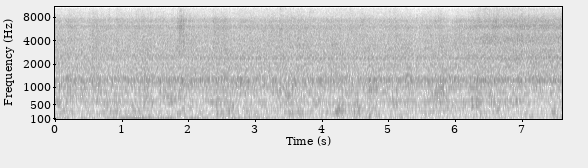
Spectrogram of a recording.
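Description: Steady hiss and trickle of aquarium aeration, air bubbles rising through the tank water, with one short click about two seconds in.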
